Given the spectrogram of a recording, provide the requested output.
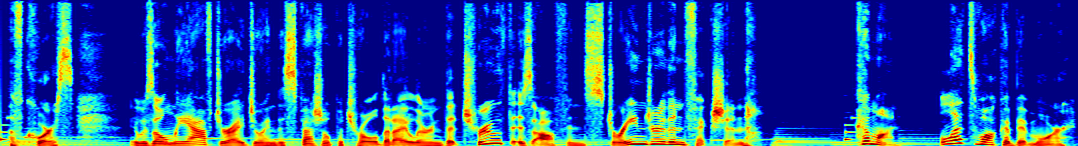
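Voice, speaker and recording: A woman playing a resolute, composed young patrol officer in a video game, speaking in an earnest, measured, formal way. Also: low-pitched, very animated, a bit bright. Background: background music.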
